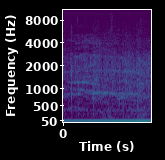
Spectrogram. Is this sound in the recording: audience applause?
yes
